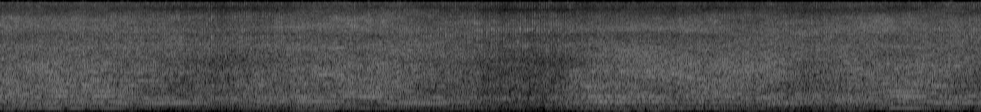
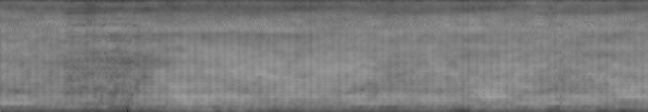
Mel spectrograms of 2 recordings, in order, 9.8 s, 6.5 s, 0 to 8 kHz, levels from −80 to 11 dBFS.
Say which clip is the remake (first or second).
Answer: second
